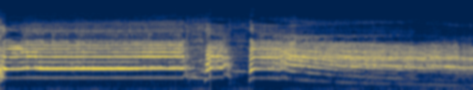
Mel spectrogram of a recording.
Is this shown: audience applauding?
no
